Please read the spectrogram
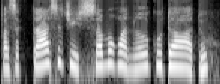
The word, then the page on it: ta's'ji'jg: Mi'gmaq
